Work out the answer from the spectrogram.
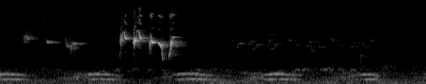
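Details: Wild female bulbul singing short whistled, warbling phrases, with a louder burst of bright, tumbling notes midway, over steady low cooing of doves repeated about once a second.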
